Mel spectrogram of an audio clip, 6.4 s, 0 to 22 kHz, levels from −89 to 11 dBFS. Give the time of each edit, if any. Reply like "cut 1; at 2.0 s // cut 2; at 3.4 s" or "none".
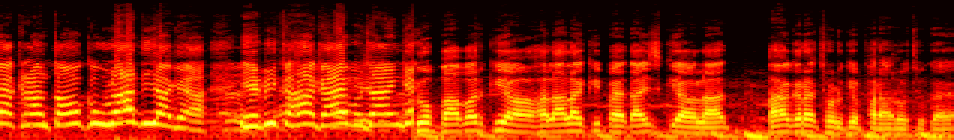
cut 1; at 2.8 s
